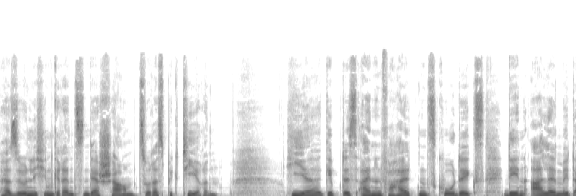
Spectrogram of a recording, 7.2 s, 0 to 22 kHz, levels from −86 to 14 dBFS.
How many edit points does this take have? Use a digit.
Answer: 1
